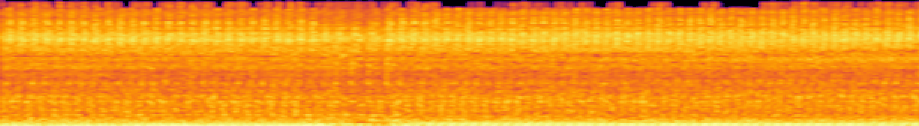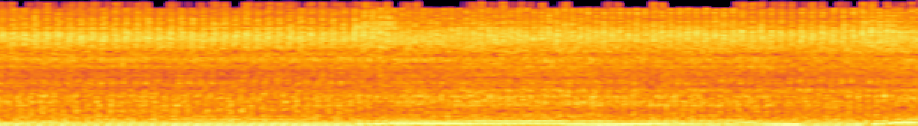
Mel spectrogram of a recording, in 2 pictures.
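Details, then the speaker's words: Hero Honda CBZ Xtreme bike after tappet (valve clearance) adjustment: steady idle that picks up briefly on throttle blips, no sharp top-end ticking, sound now clear; normal idle. "आज सुबह जब आवाज बिल्कुल clear आ रही है भाई"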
